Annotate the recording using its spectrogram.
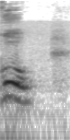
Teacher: This is a mid close back rounded vowel sound. Again, this is rounded.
